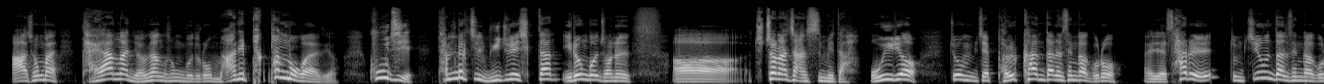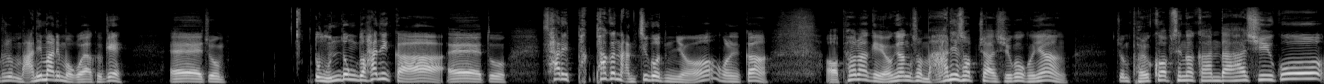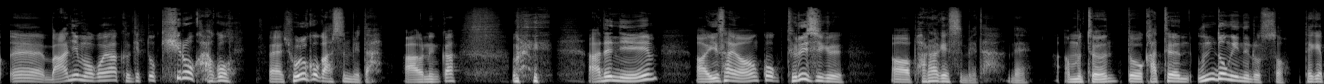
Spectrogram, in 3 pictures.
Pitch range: 140-220 Hz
